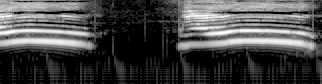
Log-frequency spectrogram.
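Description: A man imitates a peacock's call with his voice in two loud, drawn-out nasal wails separated by a short pause, close and unaccompanied.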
